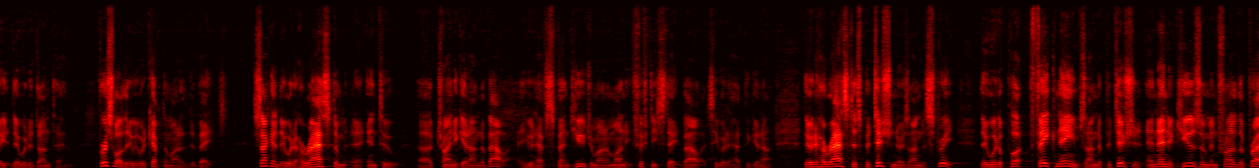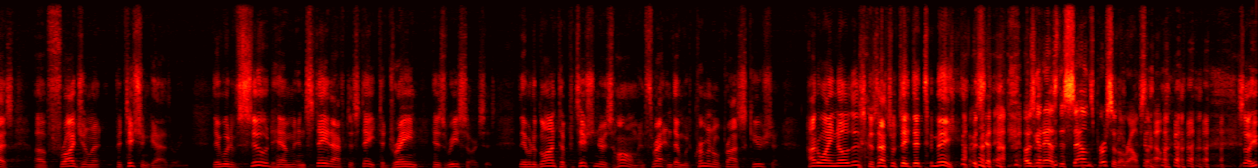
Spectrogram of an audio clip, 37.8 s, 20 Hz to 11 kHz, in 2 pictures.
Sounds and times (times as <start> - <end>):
Speech: 0.0 - 37.7.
